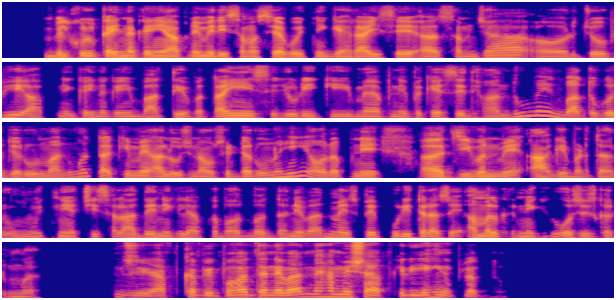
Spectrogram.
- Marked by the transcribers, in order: none
- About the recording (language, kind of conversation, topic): Hindi, advice, आप बाहरी आलोचना के डर को कैसे प्रबंधित कर सकते हैं?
